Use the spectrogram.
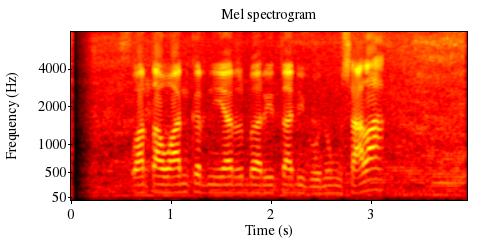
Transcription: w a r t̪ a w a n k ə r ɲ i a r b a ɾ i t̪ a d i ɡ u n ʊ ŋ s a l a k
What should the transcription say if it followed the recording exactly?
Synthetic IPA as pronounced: w a r t̪ a w a n k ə r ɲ i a r b a ɾ i t̪ a d i ɡ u n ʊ ŋ s a l a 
